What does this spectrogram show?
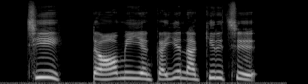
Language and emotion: Tamil, disgusted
